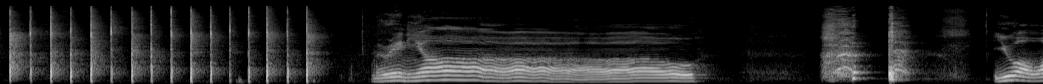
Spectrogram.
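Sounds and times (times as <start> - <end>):
hand clapping: 0.0 - 3.4
speech: 3.7 - 7.0, 10.0 - 10.4.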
